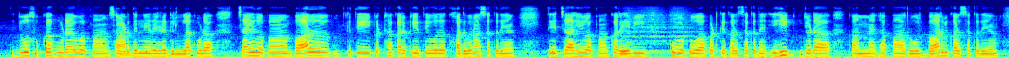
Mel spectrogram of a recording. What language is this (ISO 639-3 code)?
pan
